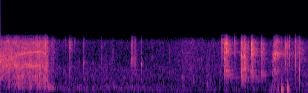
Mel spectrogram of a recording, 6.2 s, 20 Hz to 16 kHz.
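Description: Ratchet on a flexible extension working a 10 mm headlight-mount screw: a dense burst of rapid clicking in the first second, a few single clicks, then another run of sharp clicks and knocks near the end.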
